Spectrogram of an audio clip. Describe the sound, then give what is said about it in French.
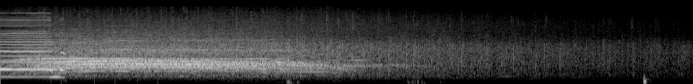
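An audience at a live show gives thunderous applause and cheering for a guest. A loud burst with a high cheer at the start slowly fades over several seconds into scattered, faint claps. “Est-ce qu'on peut faire un tonnerre d'applaudissements pour Julien Granet”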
